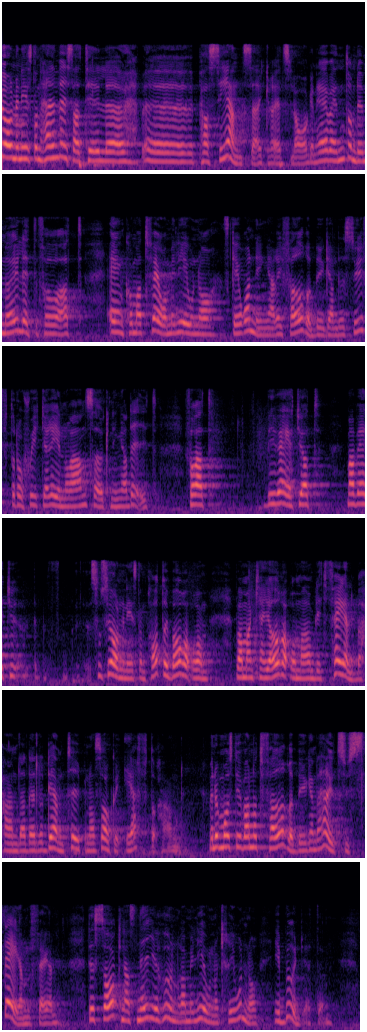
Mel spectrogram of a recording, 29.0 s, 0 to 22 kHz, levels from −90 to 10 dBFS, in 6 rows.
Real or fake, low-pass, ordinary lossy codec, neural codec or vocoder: real; none; none; none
